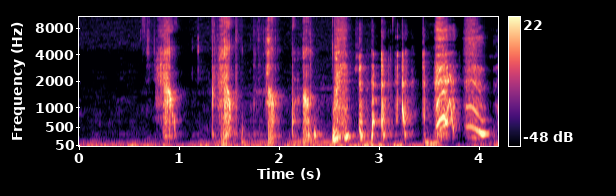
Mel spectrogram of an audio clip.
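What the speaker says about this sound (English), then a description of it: "The sound of baby carrots being crunched." Baby carrots crunched between teeth in a rapid series of sharp, close, crisp bites and chews, loud and uneven in rhythm, with no talking.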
